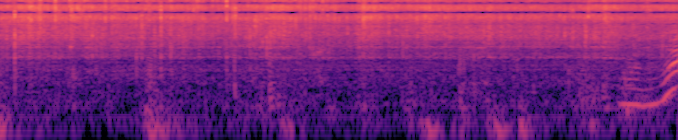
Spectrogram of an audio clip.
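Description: Lots of garlic searing in a hot pan, a steady close sizzle and crackle with occasional stirring scrapes, continuous throughout.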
